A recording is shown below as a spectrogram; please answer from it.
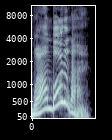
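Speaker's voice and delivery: very high, put-on Southern accent. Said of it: "why she got a southern accent".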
